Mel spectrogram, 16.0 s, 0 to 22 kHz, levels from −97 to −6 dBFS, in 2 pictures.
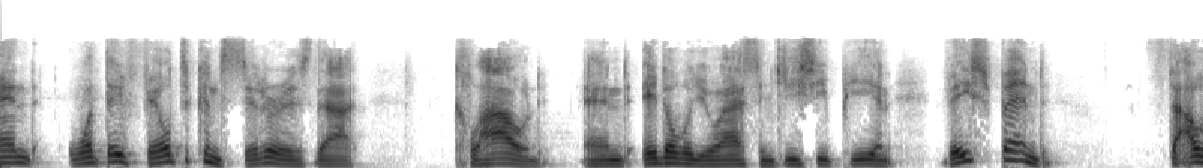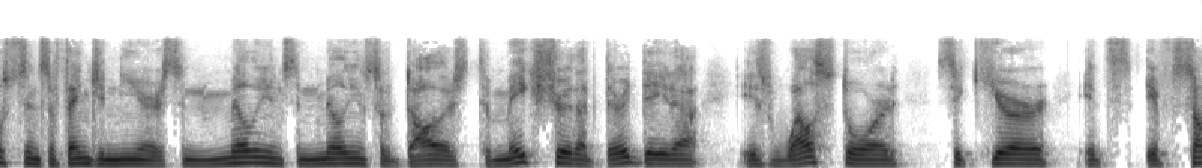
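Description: In this speech recording, four short stretches turn briefly rough and grainy without any dropout: 0.73 to 0.83 s, just before "fail to consider is"; around 4.1 s, just before "aws and"; 5.29 to 5.35 s; and 9.87 to 9.93 s, between "of engineers and" and "and millions of dollars". These are lost packets rebuilt from error correction. The 60 ms, 20 ms and 40 ms patches fit runs of 20 ms Opus packets whose low-bitrate backup copies were decoded in their place. The call path itself is band-limited to about 8 kHz.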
